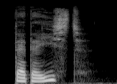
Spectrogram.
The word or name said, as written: dadaist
